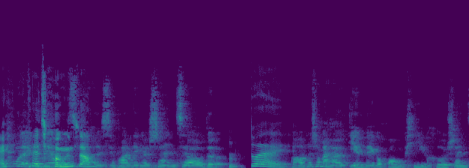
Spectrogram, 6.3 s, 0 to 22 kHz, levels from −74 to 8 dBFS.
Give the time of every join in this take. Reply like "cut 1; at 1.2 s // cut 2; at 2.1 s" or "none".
cut 1; at 3.1 s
